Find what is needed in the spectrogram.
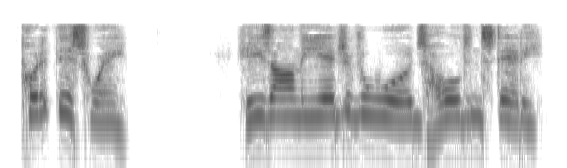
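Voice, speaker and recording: This put-on character voice has a fairly high pitch and moves at a moderate pace. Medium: read story. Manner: plain-spoken, folksy.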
